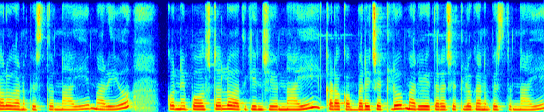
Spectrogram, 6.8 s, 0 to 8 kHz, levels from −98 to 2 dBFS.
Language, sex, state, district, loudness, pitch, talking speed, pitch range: Telugu, female, Andhra Pradesh, Srikakulam, -14 LUFS, 220 Hz, 115 wpm, 210-235 Hz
